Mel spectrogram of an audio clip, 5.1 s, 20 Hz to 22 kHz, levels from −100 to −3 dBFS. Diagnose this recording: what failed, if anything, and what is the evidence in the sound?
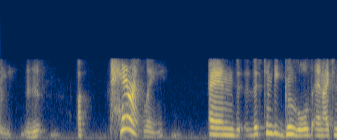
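The damage sits at the codec stage: the speech has passed through a G.729 codec for its whole length. Nothing reaches above about 3.8 kHz, and the voice carries a plainly audible rough, synthetic graininess, which fits an 8 kbit/s G.729A encode that rebuilds each 10 ms frame from a vocal-tract filter, a pitch predictor and a few pulses. A simple band-limiting filter would dull the sound without that buzzy, rebuilt texture.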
